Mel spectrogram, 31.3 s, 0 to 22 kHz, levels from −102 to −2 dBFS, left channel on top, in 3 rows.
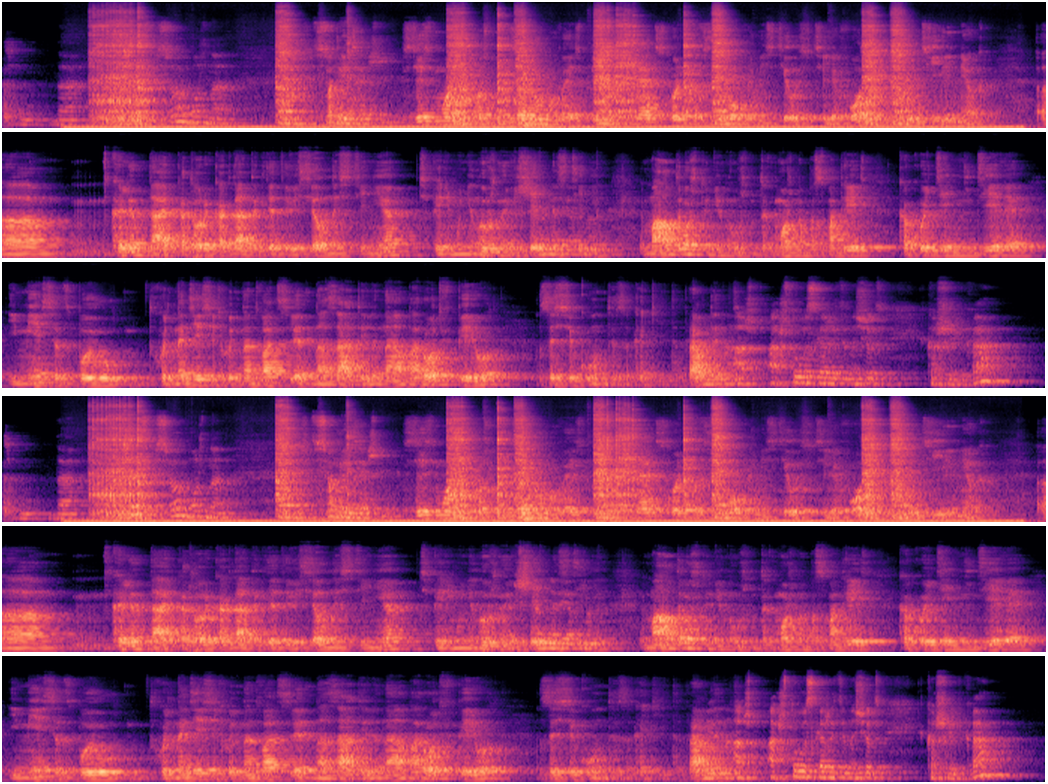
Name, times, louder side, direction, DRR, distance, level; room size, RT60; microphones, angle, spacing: voice 1, 0.0-2.2 2.9-3.8 15.4-16.4 27.9-30.8, right 3 dB, 70° right, 0 dB, 0.4 m, -33 dB
Squeak / Wood, 0.6-10.2, right 1 dB, 20° right, 0.6 m, -26 dB
voice 2, 3.2-3.7 4.0-8.7 8.9-9.7 10.1-11.2 11.5-16.4 16.8-19.0 19.4-20.6 20.9-25.8 26.3-27.3 27.7-28.1, left 1 dB, 60° left, -1 dB, 0.6 m, -26 dB
3.5 x 2.0 x 2.3 m, 0.95 s
head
